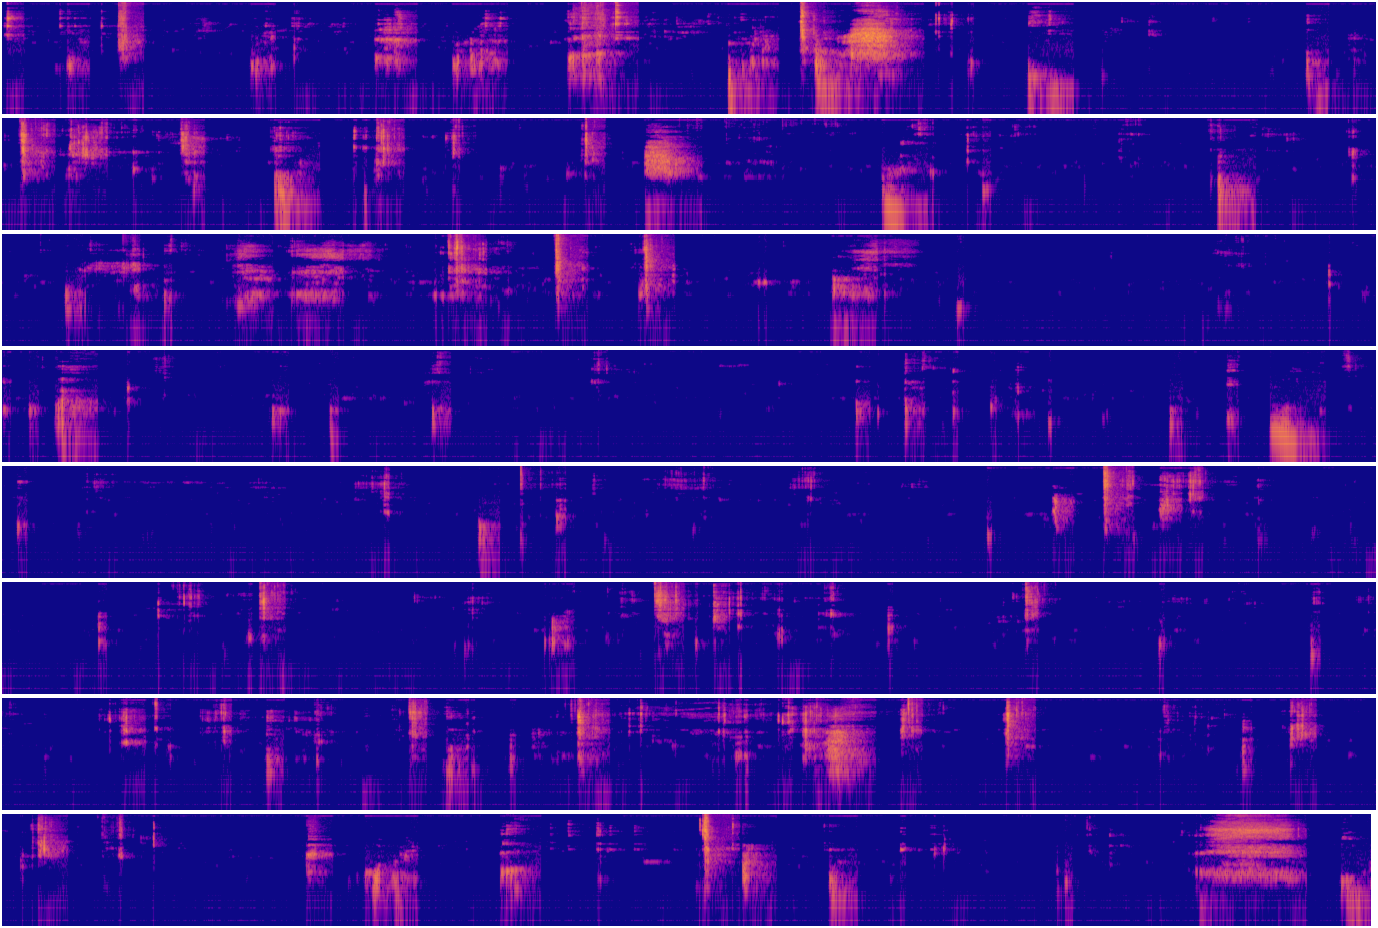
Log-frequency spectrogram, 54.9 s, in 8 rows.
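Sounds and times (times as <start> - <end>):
smacks and small crunches: 0.0 - 5.8, 6.5 - 10.7, 29.2 - 33.9, 34.8 - 49.0, 49.6 - 53.8
person chewing with wet mouth sounds: 0.0 - 18.6, 19.8 - 54.9.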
